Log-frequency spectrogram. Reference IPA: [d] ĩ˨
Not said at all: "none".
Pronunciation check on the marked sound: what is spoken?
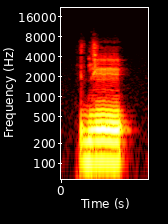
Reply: d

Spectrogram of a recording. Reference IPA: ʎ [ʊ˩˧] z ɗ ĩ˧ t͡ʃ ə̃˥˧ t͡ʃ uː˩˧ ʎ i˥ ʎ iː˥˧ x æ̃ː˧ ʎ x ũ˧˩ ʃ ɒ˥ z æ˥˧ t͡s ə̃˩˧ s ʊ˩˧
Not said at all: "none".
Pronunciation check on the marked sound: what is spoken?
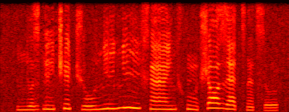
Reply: ʊ˩˧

